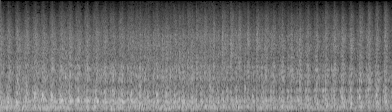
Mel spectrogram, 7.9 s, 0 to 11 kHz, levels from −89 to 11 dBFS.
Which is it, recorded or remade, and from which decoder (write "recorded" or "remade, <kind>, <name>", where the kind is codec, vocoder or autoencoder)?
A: recorded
